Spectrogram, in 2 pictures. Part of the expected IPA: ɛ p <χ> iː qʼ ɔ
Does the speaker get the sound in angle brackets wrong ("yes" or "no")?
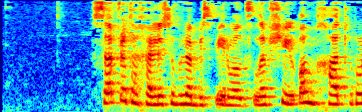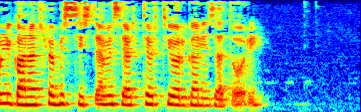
yes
